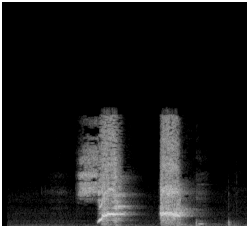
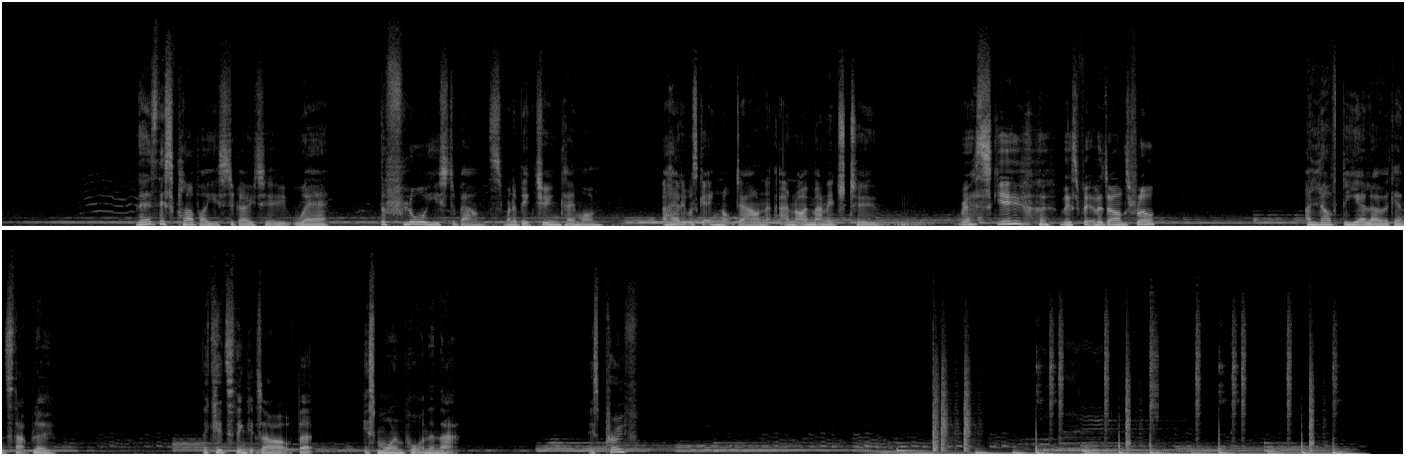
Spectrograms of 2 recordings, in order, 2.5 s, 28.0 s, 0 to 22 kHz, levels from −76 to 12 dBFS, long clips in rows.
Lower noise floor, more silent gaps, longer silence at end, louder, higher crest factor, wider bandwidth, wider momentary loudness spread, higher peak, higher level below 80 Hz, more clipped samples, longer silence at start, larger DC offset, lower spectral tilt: about the same, -51 dBFS vs -51 dBFS; neither; about the same, 0.45 s vs 0.35 s; first, -7 LUFS vs -26 LUFS; about the same, 12 dB vs 14 dB; second, 12 kHz vs 18.5 kHz; about the same, 16 LU vs 17 LU; first, 0 dBFS vs -12 dBFS; second, -48 dBFS vs -36 dBFS; first, 0.6% vs under 0.1%; first, 0.75 s vs 0.05 s; neither; second, 0.5 dB/octave vs -5.5 dB/octave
